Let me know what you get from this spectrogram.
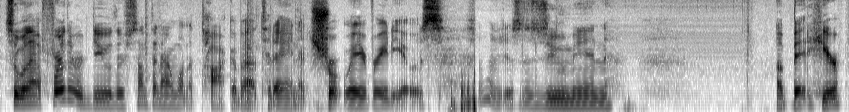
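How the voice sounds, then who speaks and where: A man with a creaky, gravelly voice talks through a casual gear review. He speaks off the cuff and haltingly, often pausing mid-phrase. The sound is dry and close, with little room around it. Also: mid-range voice, dry recording. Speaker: gear and radio reviewer hosting a video. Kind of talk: casual product review talk, unscripted.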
